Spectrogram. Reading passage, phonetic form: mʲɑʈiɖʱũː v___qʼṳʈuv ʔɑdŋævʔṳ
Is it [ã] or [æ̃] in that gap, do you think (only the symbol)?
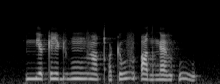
æ̃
